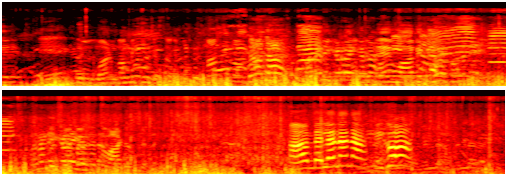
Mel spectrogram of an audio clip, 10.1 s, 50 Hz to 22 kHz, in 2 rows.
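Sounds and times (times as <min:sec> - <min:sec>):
pool water splashing: 0:00.0 - 0:10.0
wind buffeting microphone: 0:00.0 - 0:10.0
children's voices: 0:01.1 - 0:05.5.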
